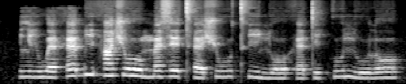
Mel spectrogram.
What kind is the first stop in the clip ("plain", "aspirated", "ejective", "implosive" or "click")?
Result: implosive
